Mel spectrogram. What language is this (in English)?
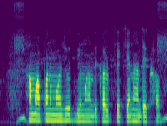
Maithili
